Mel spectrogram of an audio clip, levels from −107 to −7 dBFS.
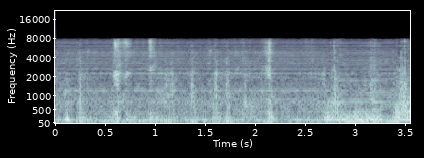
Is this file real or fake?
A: fake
